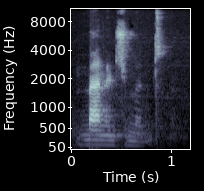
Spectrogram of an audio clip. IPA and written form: ˈmænɪdʒmənt (management)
